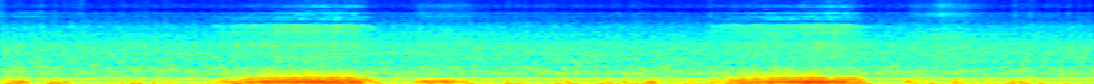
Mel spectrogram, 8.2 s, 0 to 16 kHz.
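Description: Two deep, rattling snores about four seconds apart, roughly 15 breaths a minute, over a steady fan hum.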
